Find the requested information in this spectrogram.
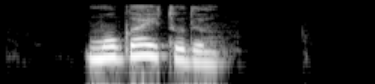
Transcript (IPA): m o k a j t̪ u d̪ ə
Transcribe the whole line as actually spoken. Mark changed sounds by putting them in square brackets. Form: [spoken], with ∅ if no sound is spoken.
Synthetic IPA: m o [ɡ] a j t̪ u d̪ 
